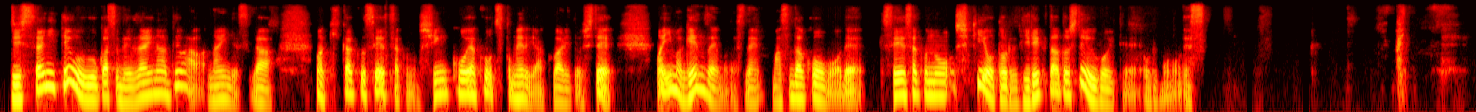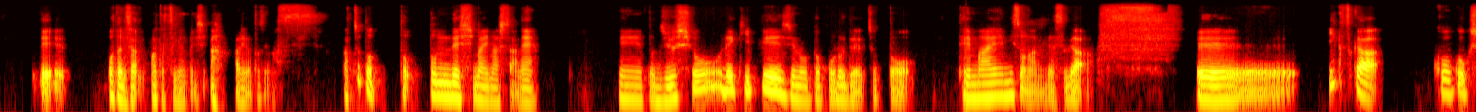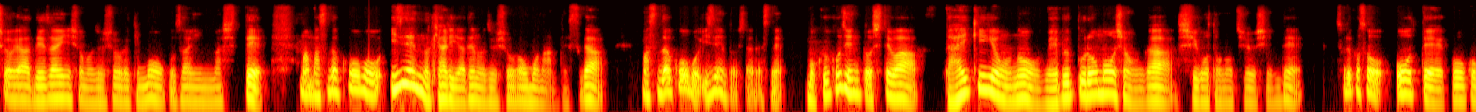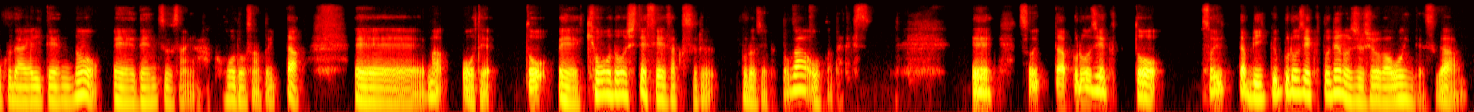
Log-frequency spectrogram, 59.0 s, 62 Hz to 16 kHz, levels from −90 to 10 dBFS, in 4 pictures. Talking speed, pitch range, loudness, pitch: 335 characters per minute, 110-150 Hz, -19 LUFS, 120 Hz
